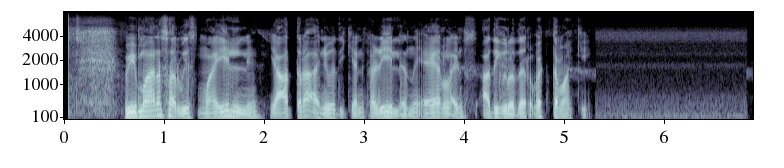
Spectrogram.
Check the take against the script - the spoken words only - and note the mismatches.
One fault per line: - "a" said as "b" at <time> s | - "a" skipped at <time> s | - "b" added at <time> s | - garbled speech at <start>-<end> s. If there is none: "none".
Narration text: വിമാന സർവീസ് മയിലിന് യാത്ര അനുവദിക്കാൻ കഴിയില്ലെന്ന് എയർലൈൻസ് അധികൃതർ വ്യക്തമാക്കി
none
